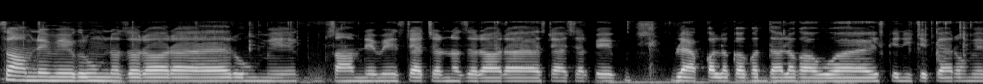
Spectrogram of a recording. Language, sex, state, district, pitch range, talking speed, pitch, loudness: Hindi, female, Haryana, Charkhi Dadri, 155-165 Hz, 175 wpm, 160 Hz, -17 LUFS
